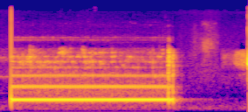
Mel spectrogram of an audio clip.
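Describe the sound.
A telephone keypad tone sounds while an extension is dialed: one steady, loud beep holds for about a second and a half, then stops with a short click. Brief faint noise follows.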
